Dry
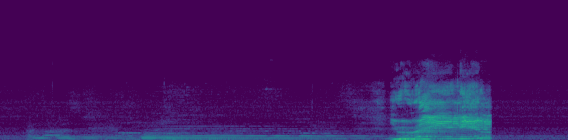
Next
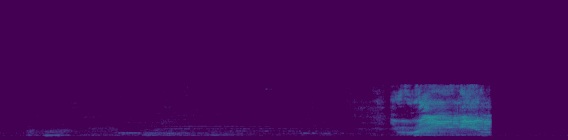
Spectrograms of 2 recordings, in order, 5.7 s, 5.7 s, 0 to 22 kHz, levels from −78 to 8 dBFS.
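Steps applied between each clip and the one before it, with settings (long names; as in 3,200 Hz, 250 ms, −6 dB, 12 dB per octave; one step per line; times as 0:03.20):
brick-wall band-pass 770–8,700 Hz
speech leveller
level −8 dB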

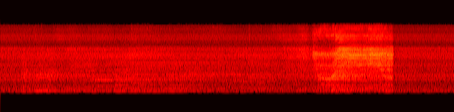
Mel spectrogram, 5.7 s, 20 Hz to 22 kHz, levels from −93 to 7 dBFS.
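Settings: compressor on every frequency bin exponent 0.4
level −1 dB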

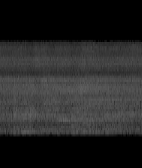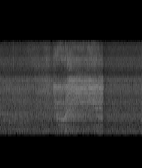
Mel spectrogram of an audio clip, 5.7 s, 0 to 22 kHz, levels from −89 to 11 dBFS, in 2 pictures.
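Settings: downward compressor 1.5 to 1, threshold −41 dBFS, peak gain reduction 4.5 dB
level that may rise only so fast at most 140 dB per second
level +1.5 dB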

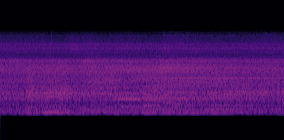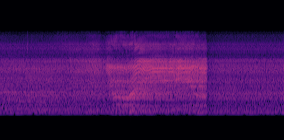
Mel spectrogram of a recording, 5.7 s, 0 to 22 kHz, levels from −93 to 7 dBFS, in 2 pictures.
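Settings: high-frequency loss of the air 120 metres
level +3 dB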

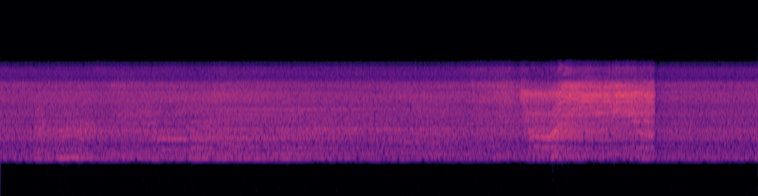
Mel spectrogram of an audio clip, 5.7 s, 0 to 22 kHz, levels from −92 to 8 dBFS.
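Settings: downsampling to 11,025 Hz
level +7 dB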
